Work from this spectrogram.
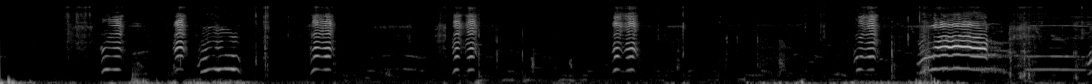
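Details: Three newborn female goat kids on an off-grid Ugandan homestead seeking to suckle; a series of short, quavering, high bleats repeated every one to two seconds, ending with a longer louder bleat, over quiet low rustling.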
